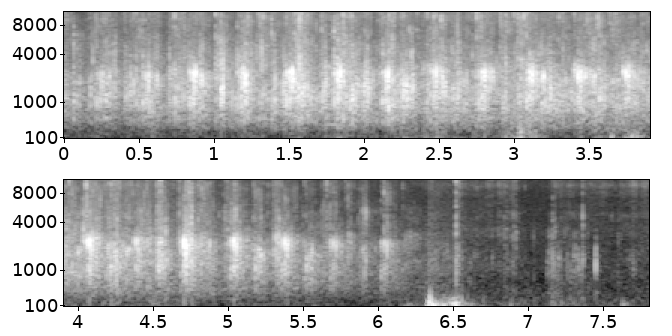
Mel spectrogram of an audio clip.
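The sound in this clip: Audience applause welcoming a speaker to the stage: dense, even clapping holds for about five seconds, then thins and dies away, followed by a single low thud.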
